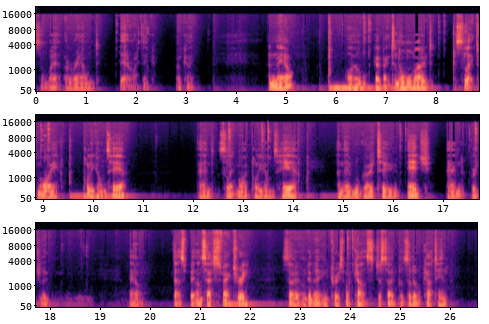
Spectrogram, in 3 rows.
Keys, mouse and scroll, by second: 2.3-5.3 middle drag, 6.6-8.2 drag, 9.0 shift+click, 9.9-10.3 scroll up 2, 10.3-11.3 scroll down 2, 11.3-12.7 middle drag, 12.7 shift+click, 13.5 shift+click, 16.2-18.3 drag, 18.3-21.3 middle drag, 24.0-25.5 drag, 25.5-26.5 middle drag.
